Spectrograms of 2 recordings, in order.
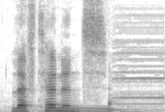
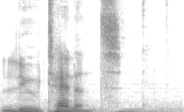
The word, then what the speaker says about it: lieutenant: have screwed it up lieutenant is relatively close to how it's said whereas the americans have pronounced it phonetically lieutenant when it's actually left 10 i don't know i can't remember sorry years ago i read about this so i'm sure someone can google it it's a french word that we've both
